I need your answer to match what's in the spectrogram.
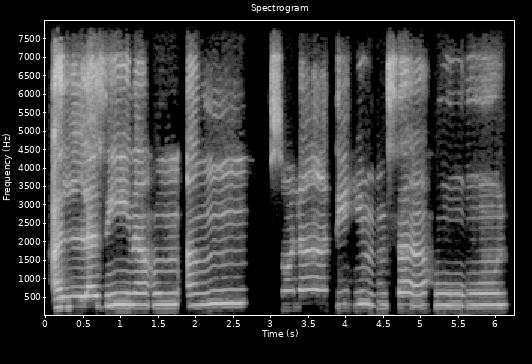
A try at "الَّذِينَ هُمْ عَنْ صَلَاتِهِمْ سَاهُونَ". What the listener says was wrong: আপু, আপনার আইনের উচ্চারণগুলো ক্লিয়ার হয় নাই, যেমন আউযু এখানে, তারপরে আল্লাযীনা হুম আন সালাতিহিম, কেমন? আইনের উচ্চারণগুলো খেয়াল করতে হবে। সুন্দর হয়েছে মাশাআল্লাহ, শুধু আইনের উচ্চারণগুলো আলোচনা করতে হবে।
